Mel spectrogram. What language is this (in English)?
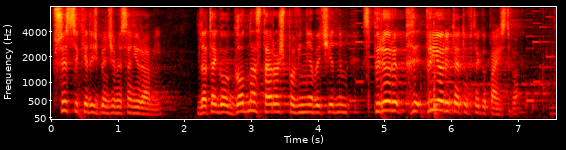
Polish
